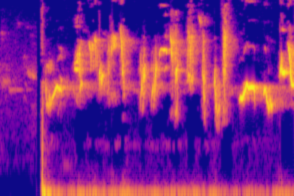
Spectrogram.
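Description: After a sharp click, a fig bird pours out a fast, varied twittering warble of high, scratchy notes and brief whistled slurs, continuous for about three seconds.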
